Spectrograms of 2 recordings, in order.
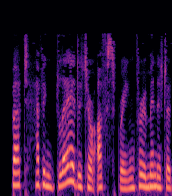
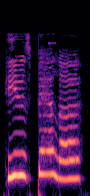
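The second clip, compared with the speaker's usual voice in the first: high, drawn-out bawl; 12 semitones higher, 4 dB louder, much slower than usual. A narrator's reading. Lavvy calls her mother to the door, bawling. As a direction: bawl it into the house, slowly. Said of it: "and then bawled".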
